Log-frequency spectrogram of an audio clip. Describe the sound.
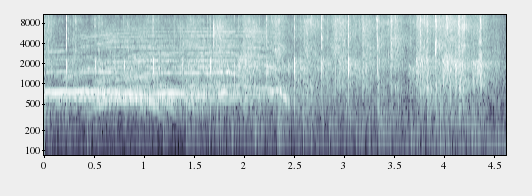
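Applause and cheering from a live comedy show audience greeting a performer's introduction: a dense, steady wash of clapping and whoops that thins slightly toward the end.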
